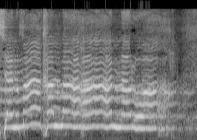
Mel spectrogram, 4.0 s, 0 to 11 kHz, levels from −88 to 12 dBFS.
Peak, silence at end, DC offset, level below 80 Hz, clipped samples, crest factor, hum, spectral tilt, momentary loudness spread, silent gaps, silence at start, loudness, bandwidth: 0 dBFS; 0 s; under 0.1%; -52 dBFS; 0.1%; 10 dB; none; -2.5 dB/octave; 10 LU; none; 0 s; -8 LUFS; 9.2 kHz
